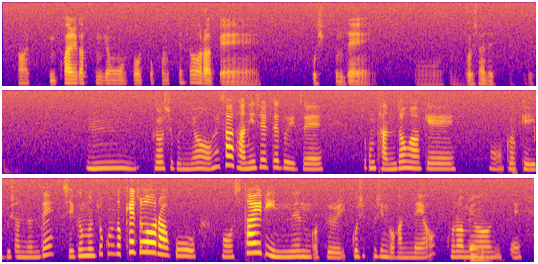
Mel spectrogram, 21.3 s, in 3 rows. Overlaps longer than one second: none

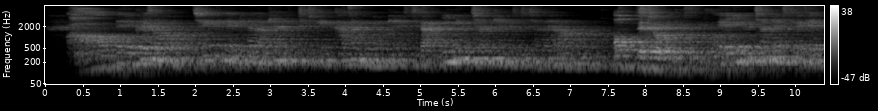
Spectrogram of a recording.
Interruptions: none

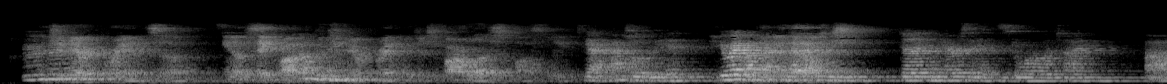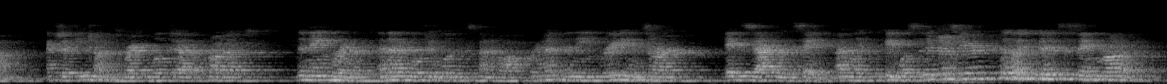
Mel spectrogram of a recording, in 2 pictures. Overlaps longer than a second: present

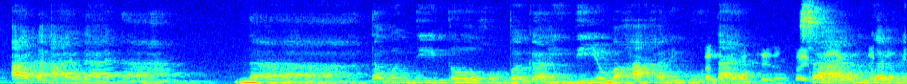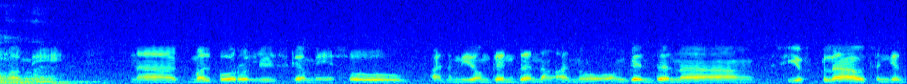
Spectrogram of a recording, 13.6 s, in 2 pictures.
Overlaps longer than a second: present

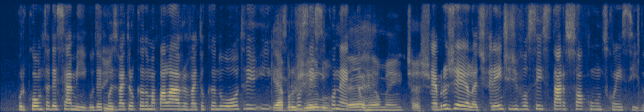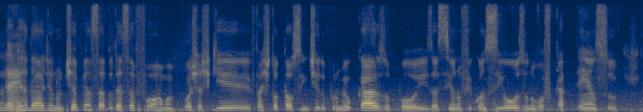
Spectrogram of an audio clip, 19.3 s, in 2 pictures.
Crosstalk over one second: present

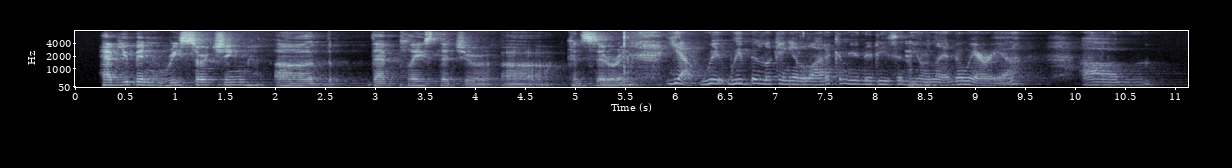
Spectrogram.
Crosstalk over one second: none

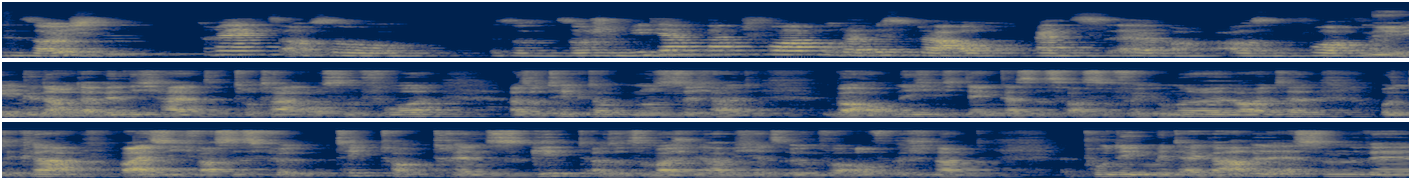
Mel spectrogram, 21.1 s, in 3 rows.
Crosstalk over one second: none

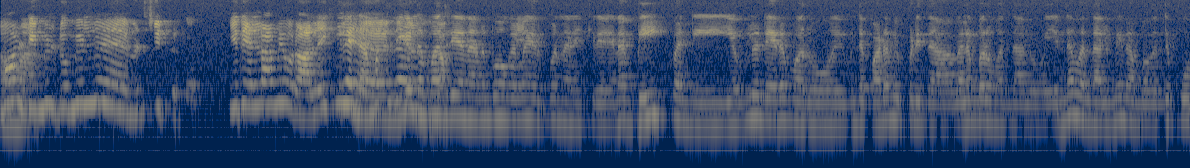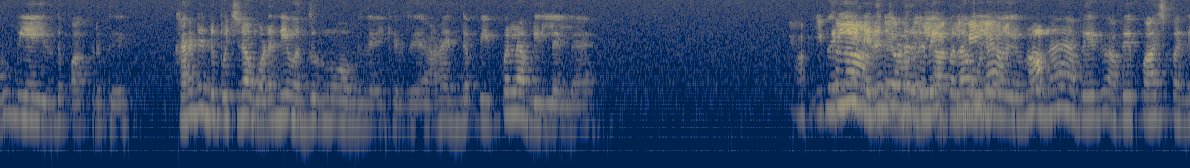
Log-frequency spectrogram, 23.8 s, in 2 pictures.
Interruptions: present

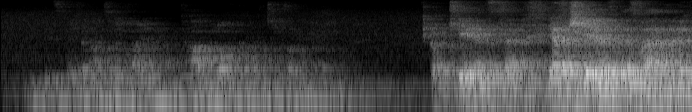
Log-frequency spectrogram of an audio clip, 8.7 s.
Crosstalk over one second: none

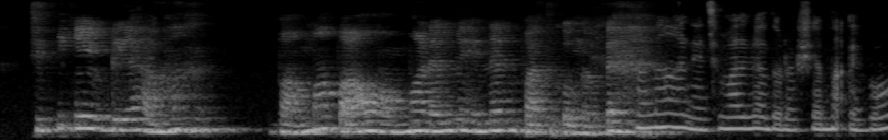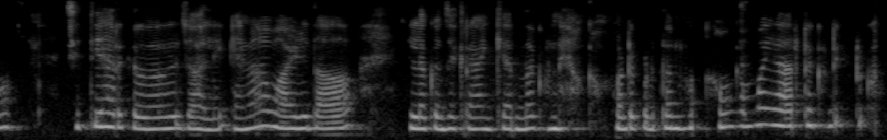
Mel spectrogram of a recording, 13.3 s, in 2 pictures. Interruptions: none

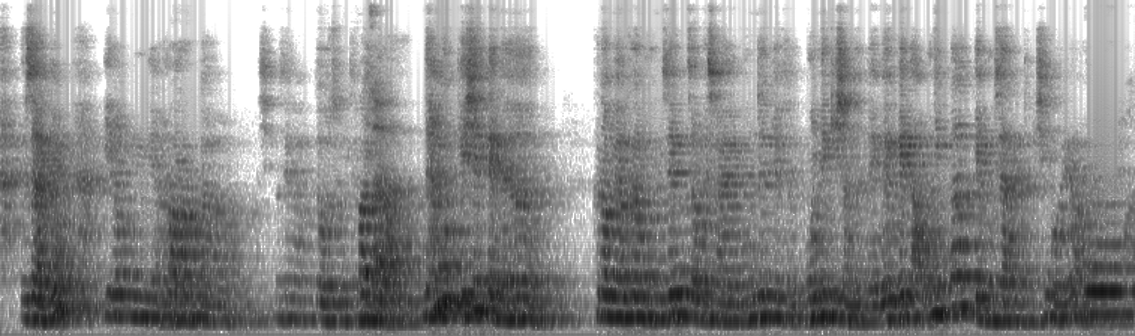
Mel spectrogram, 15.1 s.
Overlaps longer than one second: none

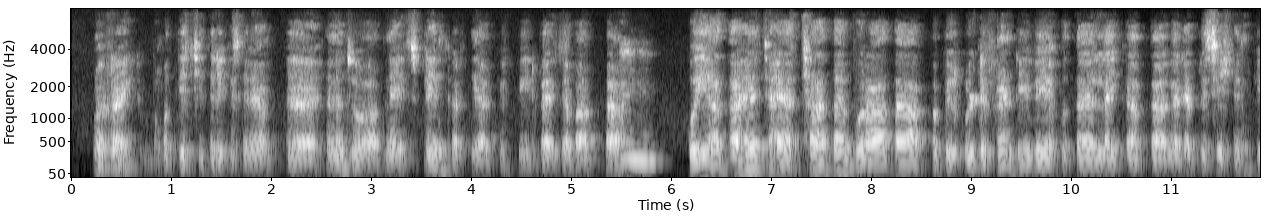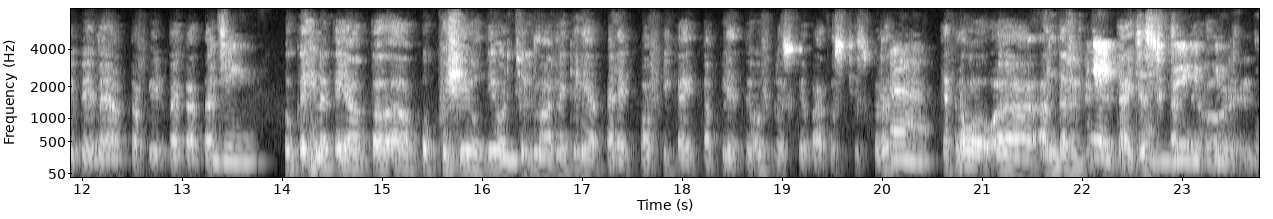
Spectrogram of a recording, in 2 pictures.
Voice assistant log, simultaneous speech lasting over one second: present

